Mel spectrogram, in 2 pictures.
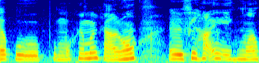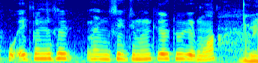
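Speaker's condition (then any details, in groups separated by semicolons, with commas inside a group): Cerebral palsy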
